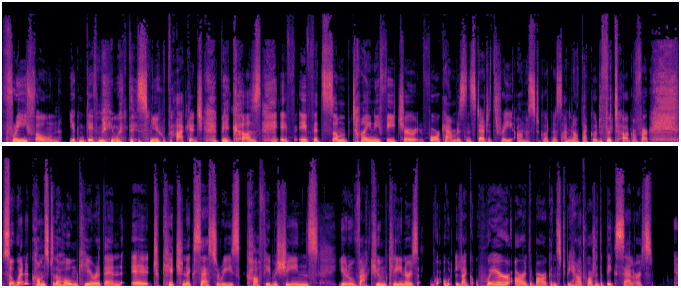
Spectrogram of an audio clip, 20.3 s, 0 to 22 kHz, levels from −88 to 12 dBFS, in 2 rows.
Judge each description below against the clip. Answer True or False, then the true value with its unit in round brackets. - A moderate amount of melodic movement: False (6.3 semitones)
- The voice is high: True (195 Hz)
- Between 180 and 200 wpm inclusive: True (190 wpm)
